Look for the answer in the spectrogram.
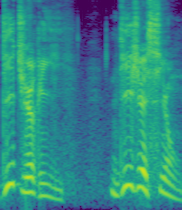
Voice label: "didjerie", patois jura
